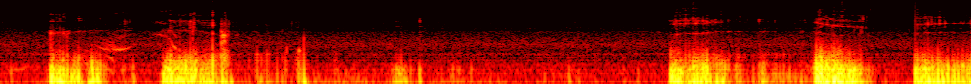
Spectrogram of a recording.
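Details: Stomach growling (borborygmi): low, irregular rumbles and gurgles with a few faint squeaks.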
